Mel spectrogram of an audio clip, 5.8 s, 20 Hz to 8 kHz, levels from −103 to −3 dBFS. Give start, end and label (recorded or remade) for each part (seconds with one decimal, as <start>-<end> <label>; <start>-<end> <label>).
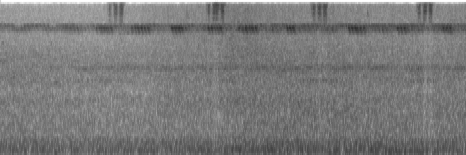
0.0-2.7 recorded; 2.7-3.7 remade; 3.7-5.8 recorded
